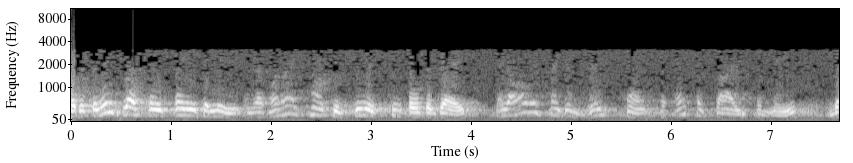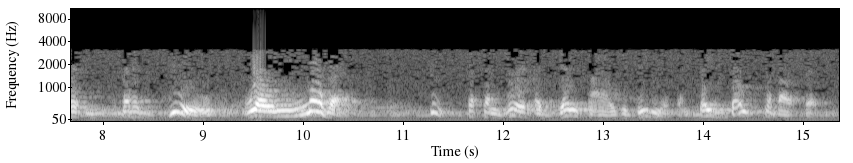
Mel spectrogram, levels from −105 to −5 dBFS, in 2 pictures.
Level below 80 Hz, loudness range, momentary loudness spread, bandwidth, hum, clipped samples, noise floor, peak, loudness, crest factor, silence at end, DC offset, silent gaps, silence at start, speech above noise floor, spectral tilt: -54 dBFS; 8 LU; 14 LU; 3.2 kHz; none; under 0.1%; -37 dBFS; 0 dBFS; -16 LUFS; 16 dB; 0.05 s; under 0.1%; none; 0 s; 21 dB; -12 dB/octave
